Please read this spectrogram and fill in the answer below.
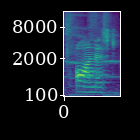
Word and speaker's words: honest: Although it's ऑनेस्ट and starting with H, बट जब हम उसे प्रोनाउंस करते हैं तो हम ऑनेस्ट बोलते हैं।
